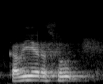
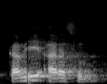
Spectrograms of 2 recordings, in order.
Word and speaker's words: Kavi Arasu: Kavi Arasu. Okay, Kaviara. Kavi Arasu.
